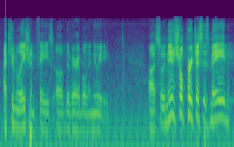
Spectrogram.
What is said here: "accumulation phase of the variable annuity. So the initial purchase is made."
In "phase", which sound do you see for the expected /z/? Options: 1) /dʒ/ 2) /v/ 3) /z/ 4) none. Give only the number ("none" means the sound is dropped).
3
